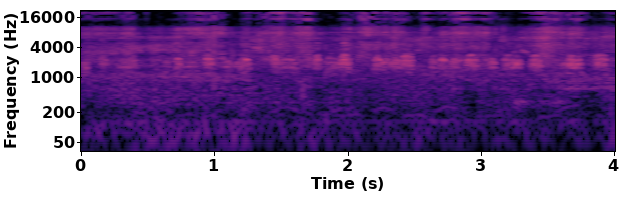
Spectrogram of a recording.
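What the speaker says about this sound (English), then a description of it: "That's probably my favorite duck right there." Ducks in a backyard garden, including a green-headed drake, quacking in a steady run of repeated calls at moderate distance over a faint outdoor hiss.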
